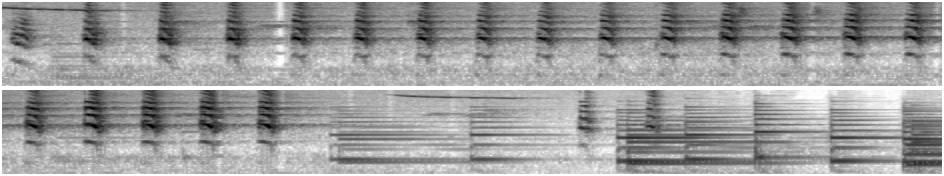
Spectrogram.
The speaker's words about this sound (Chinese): 最后，给大家听一下凤头苍鹰的叫声，也许你在家附近的公园也曾经听到过哦。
